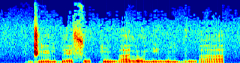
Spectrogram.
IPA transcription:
d͡ʒ ɛ̃˨ ɡ͡b ɛ˨ s u˧ k ũ˨ w a˨˦ l o˦˨ n i˧ w ũ˨ ɡ͡b u˨ w a˨˦

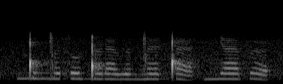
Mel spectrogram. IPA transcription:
ŋ͡ǃ i ŋ͡ǀ ɵ ɬ o ŋ͡ǃ œ ɾ æ v ɛ ŋ͡ǀ ɛ ǃ æ | ɲ æ p œ

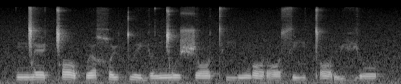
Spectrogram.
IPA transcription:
ŋ͡ǀ ɛ˦ ǀ ɔ˥˨ p ə˦ χ y˦ tʷ e˥˨ j ə˦ ŋ͡ǀ ʊ˥˨ ʃ ɔ˦ tʰ i˦ ŋ ɔ˥˨ ɾ ɔ˦ s i˦ tʼ ɔ˥˨ ɾ y˦ vʲ o˦

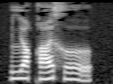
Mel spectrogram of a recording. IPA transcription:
lʲ ɤ q ɛ x ɤ

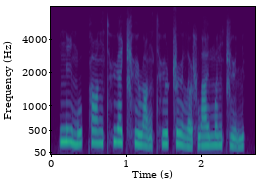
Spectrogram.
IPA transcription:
n̪ i˥˩ m u˥ k ɑ˥ ŋ t̪ʰ ɥ ɛ˥ t͡ɕʰ y˨ ɻ ɑ̰˨˩ ŋ t̪ʰ y˥ ʈ͡ʂ ɻ̩˥˩ l ɤ̰˨˩ ʂ w a˥ ɪ̯ m ə˥ n t͡ɕ y̰˨˩˦ n

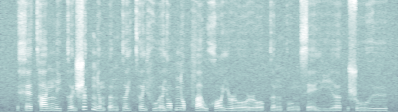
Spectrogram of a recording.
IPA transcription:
x ɛ˧˥ t̪ʰ a˧˥ ŋ n i˨˩ k ə˨˩˨ j ʂ ə˦˥ k̚ ɲ ə˨˩ m ʔ ə˨˩˨ ŋ k ə˧ j t̪ʰ ə˧˥ j f u˨˩˦ ə̯ j ɔ˦˥ p̚ ɲ ɔ˦˥ p̚ f a˨˩˦ w x ɔ˨˩˦ j ɹ o˨˩ ɹ o˨˩ k ə˨˩ ŋ k u˨˩˨ ŋ s e˨˩˦ j i˧ ə̯ | ʂ u˨˩˨ ɣ ɨ˧

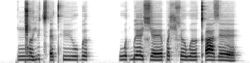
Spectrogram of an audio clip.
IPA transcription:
ŋ͡ǁ ə j y t͡sʼ ɛ t̪ʰ yː u̯ ɓ ə | w ə ɡ͡b ɛː ɕ ɛː p a ʃ ɬ əː w əː kʼ aː z ɛː

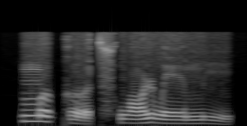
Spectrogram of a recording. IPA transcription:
m ɤ˥˩ k ɤ̰˨˩ t͡sʰ w ɔ˧˥ ɻ w e˥ ɪ̯ m i˥˩

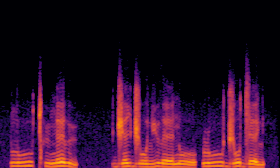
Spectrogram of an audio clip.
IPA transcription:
l uː ǀʰ y ŋ ɛ ð y | d͡ʒ ɛ i̯ d͡ʒ oː lʲ y ð ɛː n oː | ɭ uː d͡ʒ o d͡z ɛ lʲ

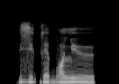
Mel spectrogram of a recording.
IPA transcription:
zʲ ɵ k e b ɔ lʲ ʉ

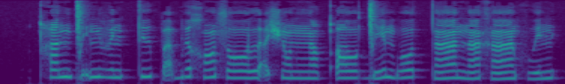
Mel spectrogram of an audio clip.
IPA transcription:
qʰ e˨˦ n ɡ͡ǀ ḛ˨˦ n v ʏ˨ n tː ɨ˨˦ p a̰˨ b ɨ˨˦ χ ɔ̃˨˦ s ɔː˨ l a̰˨˦ ʃ ɔ̃˨ n ŋ ã˨ qʼ ɔː˨ ɡ͡ǀ e˨˦ m b ɔ˨˦ tː ãː˨˦ n ã˨˦ x ãː˨˦ xʷ e˨˦ n

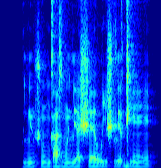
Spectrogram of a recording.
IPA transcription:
lʲ ũ˩ ʃ ũ˦ ɡ a˨ z ũ˨ lʲ a˩ ʃ ɛ˥ w i˥ ʃ lʲ ʌ˥ ɡ j ẽ˨

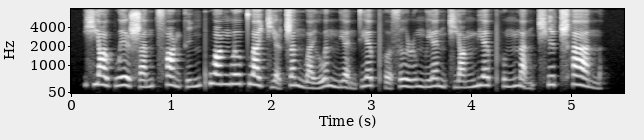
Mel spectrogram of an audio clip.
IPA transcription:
ɕ j ɑ˥˧ ʊ̯ p w e˥˩ ɪ̯ ʂ a˧˥ n t͡sʰ ɑ˥˩ ŋ t̪ i˧˥ ŋ pʰ w ɑ˥ ŋ l ɤ˥ t̪ w a˥˩ ɪ̯ t͡ɕ j ɛ̰˨˩ ʈ͡ʂ a˥˩ n n̪ w a˩ ɪ̯ l w ə˥˩ n n̪ j ɛ̰˨˩ n t̪ j ɛ˥˩ pʰ ɤ̰˨˩ s ɹ̩˥˧ ɻ ʊ˥˧ ŋ l j ɛ˥˩ n t͡ɕ j ɑ˧˥ ŋ m j ɛ˥ pʰ ʊ˧˥ ŋ n̪ a̰˨˩ n t͡ɕʰ i˥ ʈ͡ʂʰ a˥˩ n

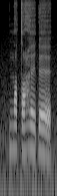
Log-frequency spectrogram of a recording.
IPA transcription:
n i tˤ ə ɦ ɛ e̯ ɗ ɛ

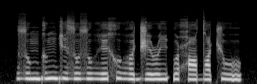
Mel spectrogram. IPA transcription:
z u ŋ ɡ ɯ ŋ ɡ i z u z u ɦ e x u ɦ ʌ d͡ʒ e ɹ i ʔ u ħ a dˤ a t͡ʃ u

